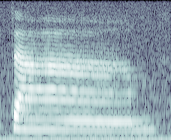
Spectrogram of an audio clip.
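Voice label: "zaam6" Cantonese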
